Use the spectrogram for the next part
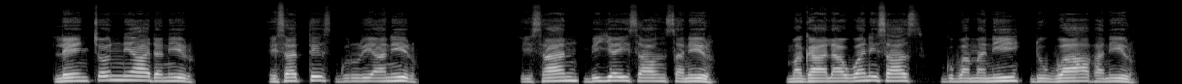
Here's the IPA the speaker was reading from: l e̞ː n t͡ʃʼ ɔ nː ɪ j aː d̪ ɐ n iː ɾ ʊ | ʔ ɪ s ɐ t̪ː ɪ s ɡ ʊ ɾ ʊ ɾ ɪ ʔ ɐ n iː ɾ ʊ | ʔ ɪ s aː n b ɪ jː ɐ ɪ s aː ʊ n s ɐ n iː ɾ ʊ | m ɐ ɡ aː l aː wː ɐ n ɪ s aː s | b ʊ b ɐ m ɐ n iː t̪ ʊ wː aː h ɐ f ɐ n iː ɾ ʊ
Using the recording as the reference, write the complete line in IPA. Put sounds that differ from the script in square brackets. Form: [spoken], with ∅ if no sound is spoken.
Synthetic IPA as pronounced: l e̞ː n t͡ʃʼ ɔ nː ɪ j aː d̪ ɐ n iː ɾ ʊ | ʔ ɪ s ɐ t̪ː ɪ s ɡ ʊ ɾ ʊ ɾ ɪ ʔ ɐ n iː ɾ ʊ | ʔ ɪ s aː n b ɪ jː ɐ ɪ s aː ʊ n s ɐ n iː ɾ ʊ | m ɐ ɡ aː l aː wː ɐ n ɪ s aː s | [ɡ] ʊ b ɐ m ɐ n iː [d̪] ʊ wː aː h ɐ f ɐ n iː ɾ ʊ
